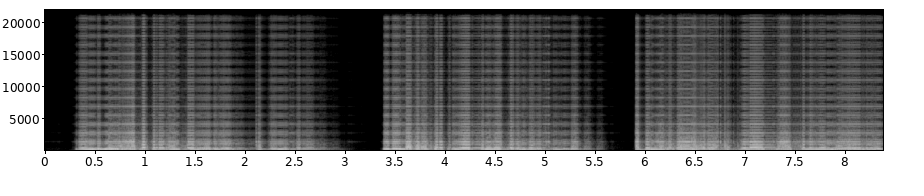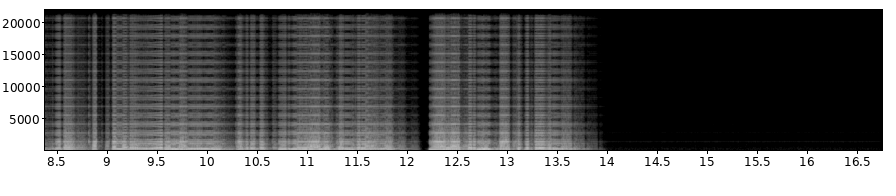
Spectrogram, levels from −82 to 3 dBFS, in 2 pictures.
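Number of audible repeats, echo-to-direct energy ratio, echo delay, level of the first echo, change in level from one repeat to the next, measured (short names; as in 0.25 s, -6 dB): 2, -10.5 dB, 0.128 s, -11.0 dB, -8.5 dB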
